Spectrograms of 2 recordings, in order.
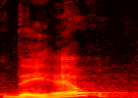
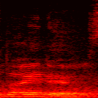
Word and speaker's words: Dairel: Acertei? Deirel? Não, me diga como é que se pronuncia. Eu falo Dairel. Dairel, então vou falar Dairel.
